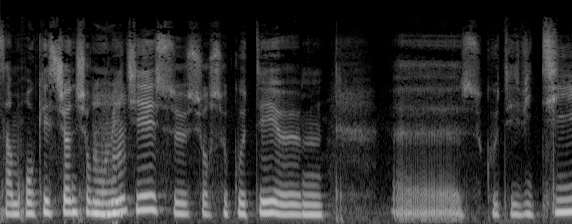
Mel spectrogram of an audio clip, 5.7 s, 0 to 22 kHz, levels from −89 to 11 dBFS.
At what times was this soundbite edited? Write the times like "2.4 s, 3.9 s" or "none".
none

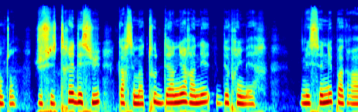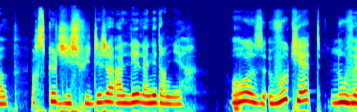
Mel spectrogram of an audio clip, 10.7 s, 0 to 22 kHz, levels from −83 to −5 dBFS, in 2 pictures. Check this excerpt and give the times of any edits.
none

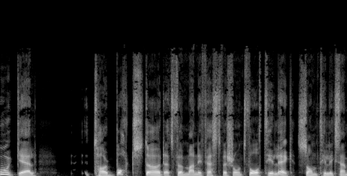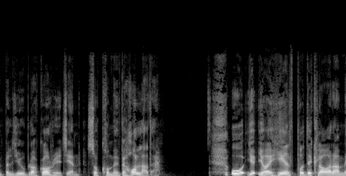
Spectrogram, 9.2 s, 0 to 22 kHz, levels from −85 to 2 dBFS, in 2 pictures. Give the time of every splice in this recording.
5.7 s, 6.2 s

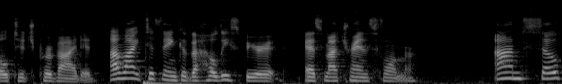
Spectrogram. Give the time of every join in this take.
1.0 s

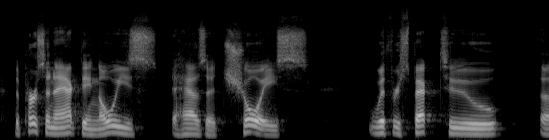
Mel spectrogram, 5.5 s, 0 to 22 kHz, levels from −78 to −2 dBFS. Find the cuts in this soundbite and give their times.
none

